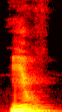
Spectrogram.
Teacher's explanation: மேல்வாய் பல்லை கீழ் உதடு பொருந்துவதால் பிறக்கும் மெய்யெழுத்துக்கள்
